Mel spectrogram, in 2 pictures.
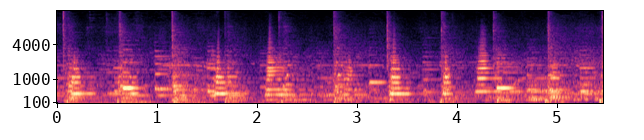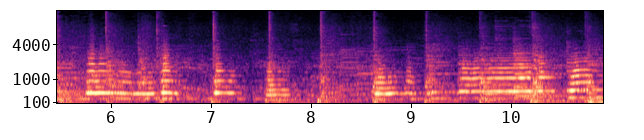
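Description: Traditional jazz band playing an up-tempo ensemble chorus, trombone, trumpet and clarinet lines over banjo, string bass and piano, with a steady beat about two a second.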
